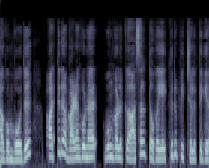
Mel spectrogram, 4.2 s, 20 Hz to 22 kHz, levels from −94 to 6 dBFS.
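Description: Throughout the speech, nothing sounds above 14.2 kHz. The treble is hissy and grainy, consistent with a low bitrate near 33 kbps, likely from Vorbis compression.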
